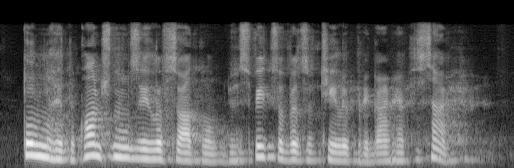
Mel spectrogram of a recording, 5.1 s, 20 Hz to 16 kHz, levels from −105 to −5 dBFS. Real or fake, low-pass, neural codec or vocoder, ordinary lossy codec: fake; 9.9 kHz; autoencoder, 22.05 kHz, a latent of 192 numbers a frame, VITS, trained on one speaker; none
